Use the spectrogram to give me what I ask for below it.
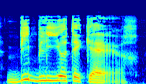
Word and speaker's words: bibliothécaire: Then un bibliothécaire. Bibliothé, remember in French the H doesn't exist, so you don't pronounce it.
